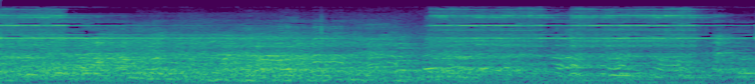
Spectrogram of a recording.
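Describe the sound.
A telephone bell rings steadily over a dense, noisy background, with a brief pause roughly midway before the ringing resumes.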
